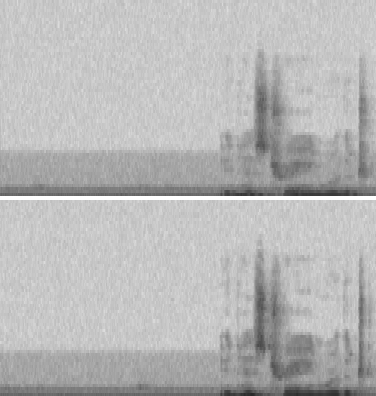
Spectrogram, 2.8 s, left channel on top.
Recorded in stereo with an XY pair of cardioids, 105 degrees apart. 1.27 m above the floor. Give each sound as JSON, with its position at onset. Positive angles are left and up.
{"t": 1.6, "sound": "a woman speaking", "azimuth_deg": -40, "distance_m": 3.5}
